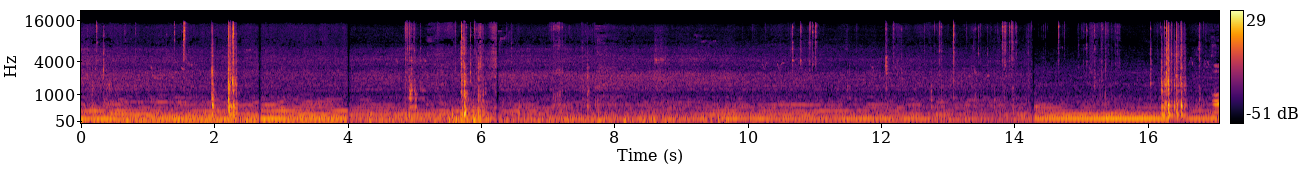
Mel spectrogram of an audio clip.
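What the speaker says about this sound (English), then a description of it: "10 millimeter wobble socket, 8 inch extension, a ratchet." A ratchet driving a 10 mm wobble socket on an 8-inch extension breaks loose bolts on a Honda Element, giving a steady mechanical clicking with scattered metallic clinks and knocks, fairly close, with no talk.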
